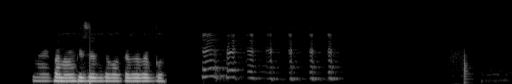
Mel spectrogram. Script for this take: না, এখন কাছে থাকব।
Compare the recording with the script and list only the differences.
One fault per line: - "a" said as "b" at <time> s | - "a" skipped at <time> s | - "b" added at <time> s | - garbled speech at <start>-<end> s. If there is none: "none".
- "আমি কিছুদিন তোমার" added at 0.6 s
